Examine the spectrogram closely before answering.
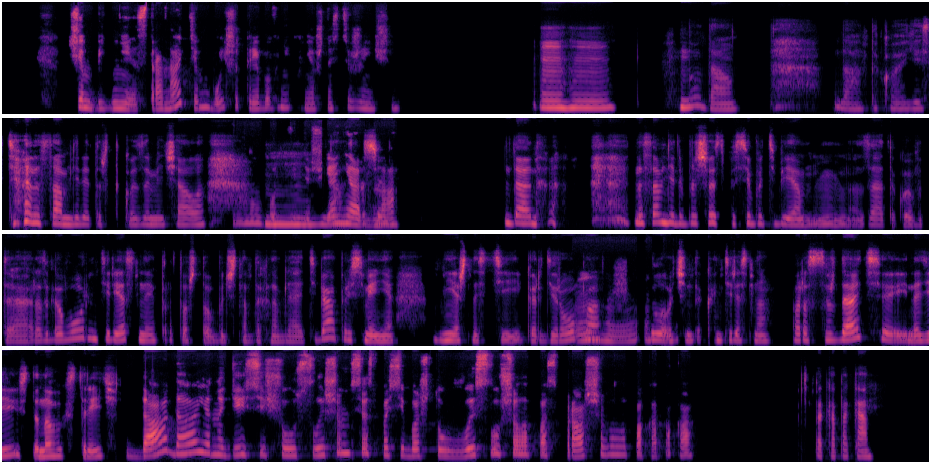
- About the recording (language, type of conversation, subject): Russian, podcast, Что обычно вдохновляет вас на смену внешности и обновление гардероба?
- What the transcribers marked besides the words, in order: other background noise; tapping; chuckle; laughing while speaking: "да"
